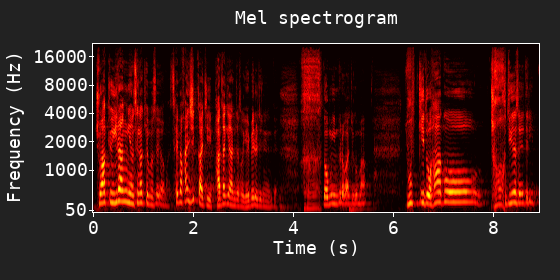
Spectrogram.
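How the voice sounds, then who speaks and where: Male pastor, sermon, high voice, lively storytelling, self-mocking humor, long church-hall reverb. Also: brisk, gravelly. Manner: animated storytelling that acts out quoted voices. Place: church sanctuary.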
